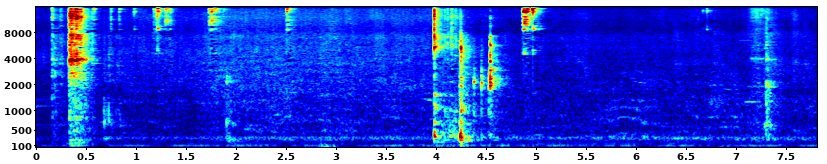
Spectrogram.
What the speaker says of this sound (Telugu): మధ్యలో కలబెట్టుకుంటాం.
